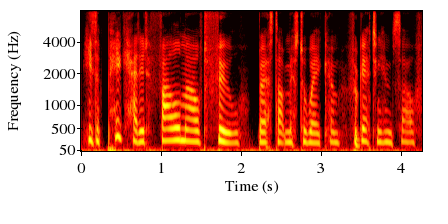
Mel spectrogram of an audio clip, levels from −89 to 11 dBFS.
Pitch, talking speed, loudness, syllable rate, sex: 225 Hz, 185 wpm, -20 LUFS, 5.0 syllables/s, female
